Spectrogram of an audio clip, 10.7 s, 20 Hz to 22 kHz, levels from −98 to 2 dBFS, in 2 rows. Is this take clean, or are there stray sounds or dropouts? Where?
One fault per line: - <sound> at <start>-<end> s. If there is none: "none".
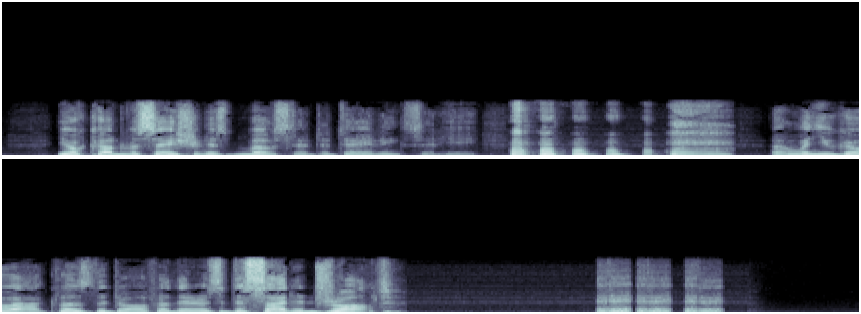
- laugh at 3.2-4.6 s
- laugh at 9.1-9.9 s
